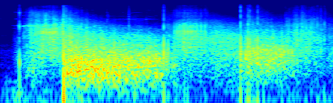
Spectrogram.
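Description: Several sharp explosive bangs, like firecrackers or stun grenades, going off a second or so apart over a steady noisy roar of a street clash between protesters and riot police.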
